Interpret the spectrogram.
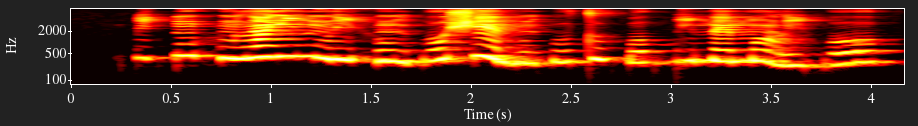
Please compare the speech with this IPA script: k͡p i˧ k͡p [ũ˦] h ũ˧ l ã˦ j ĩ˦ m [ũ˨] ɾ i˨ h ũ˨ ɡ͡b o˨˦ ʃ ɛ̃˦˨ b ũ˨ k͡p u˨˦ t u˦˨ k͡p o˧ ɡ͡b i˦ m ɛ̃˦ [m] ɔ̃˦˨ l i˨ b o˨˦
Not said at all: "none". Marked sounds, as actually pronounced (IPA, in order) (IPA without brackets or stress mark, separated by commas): ũ˦, ũ˧, m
